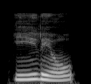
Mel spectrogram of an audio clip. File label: "遗留", Chinese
